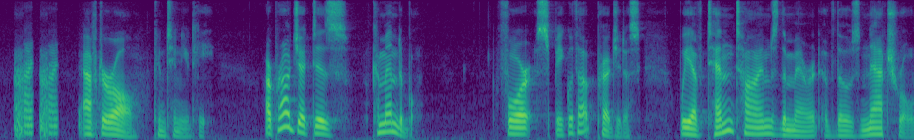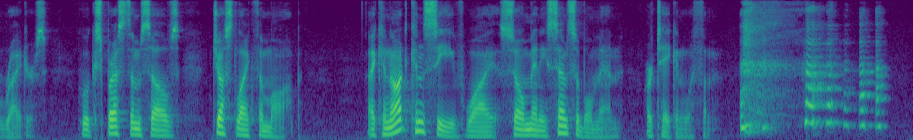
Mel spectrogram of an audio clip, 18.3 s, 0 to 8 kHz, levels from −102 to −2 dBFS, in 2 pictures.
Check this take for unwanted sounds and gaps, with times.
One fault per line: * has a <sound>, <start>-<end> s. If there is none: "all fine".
* has a laugh, 0.1-0.6 s
* has a laugh, 16.5-18.1 s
